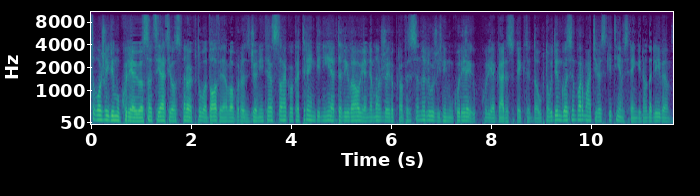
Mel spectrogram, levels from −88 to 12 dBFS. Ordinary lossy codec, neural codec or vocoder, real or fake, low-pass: AAC, 32 kbps; codec, 16 kHz in and 24 kHz out, 0.6 kbps, FocalCodec, streaming, 2048 codes; fake; 9.9 kHz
